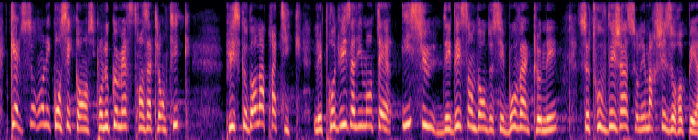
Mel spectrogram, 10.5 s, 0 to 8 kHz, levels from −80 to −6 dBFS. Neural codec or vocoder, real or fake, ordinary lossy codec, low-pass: codec, 16 kHz, 4 kbps, X-Codec, HuBERT features, trained on balanced general audio; fake; none; 7.2 kHz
